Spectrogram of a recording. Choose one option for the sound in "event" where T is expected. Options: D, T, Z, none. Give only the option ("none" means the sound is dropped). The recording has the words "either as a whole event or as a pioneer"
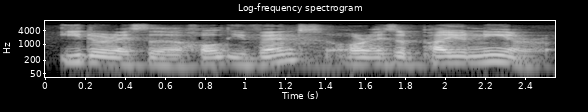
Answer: T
